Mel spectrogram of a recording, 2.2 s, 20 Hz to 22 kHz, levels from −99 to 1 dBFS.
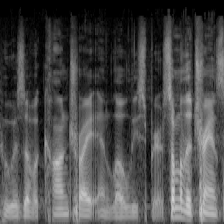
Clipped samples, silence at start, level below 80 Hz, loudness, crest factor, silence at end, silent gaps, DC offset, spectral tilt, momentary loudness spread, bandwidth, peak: under 0.1%; 0 s; -68 dBFS; -28 LUFS; 24 dB; 0 s; none; under 0.1%; -3.5 dB/octave; 10 LU; 17 kHz; -4 dBFS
